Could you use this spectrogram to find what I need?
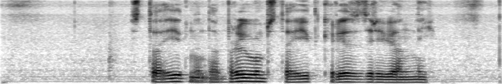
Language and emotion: Russian, neutral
